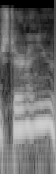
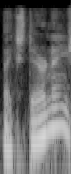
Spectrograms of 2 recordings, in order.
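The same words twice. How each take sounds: First: "you" rising high in disbelief; incredulous repeat. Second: Said in the usual way. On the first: Retold or imitated. Asking Eddie if the man was really staring at him, stress on "you".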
